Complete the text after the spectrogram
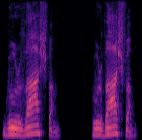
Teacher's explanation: So Guru Ashvam becomes Gurvashvam, Gurvashvam. The last U, short U on the end of Guru is going to turn into a V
